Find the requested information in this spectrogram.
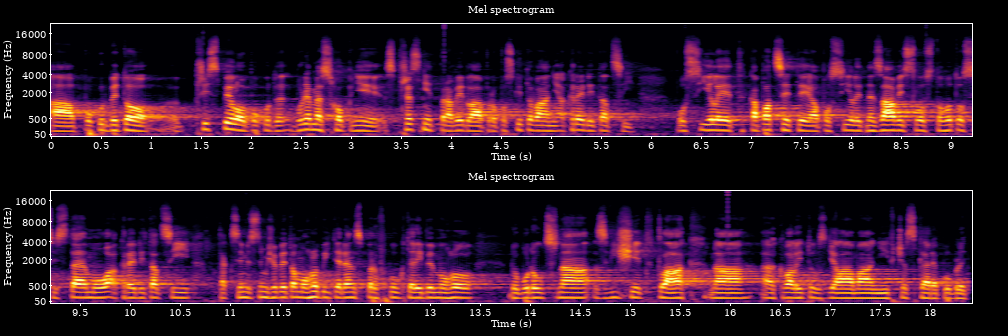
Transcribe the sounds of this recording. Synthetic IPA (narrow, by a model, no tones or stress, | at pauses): ʔapo̞kud̪bɪt̪o̞pr̝̥ɪspjɛlopokut̪budɛmɛsxo̞pɲɪspr̥ɛsɲɪt̪̚pɾavɪdlapɾo̞poskɪt̪o̞vaːɲiːakɾɛdɪt̪at͡siː | po̞siːlɪt̪kapat͡sɪt̪ɪapo̞siːlɪt̪nɛzaːvɪslost̪t̪oɦot̪osɪst̪ɛːmuakɾɛdɪt̪at͡siː | t̪aksɪmɪsliːmʒɛbɪt̪o̞moɦl̩biːt̪jɛdɛnspr̩fkuːkt̪ɛɾiːbɪmoɦl̩ | do̞budowt͡snazviːʃɪt̪ːlaknakvalɪt̪uvzɟɛlaːvaːɲiːft͡ʃɛskɛːɾɛpublɪt͡sɪ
